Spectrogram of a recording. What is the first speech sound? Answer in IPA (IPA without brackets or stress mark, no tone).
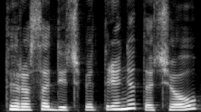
t̪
